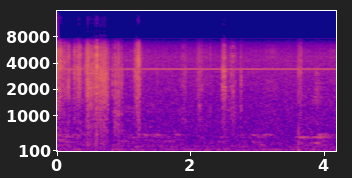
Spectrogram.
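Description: Hands handling a piece of EPP foam with a control horn glued in: scattered light clicks and scratchy rubbing of foam against fingers, with a brief faint squeak near the end.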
